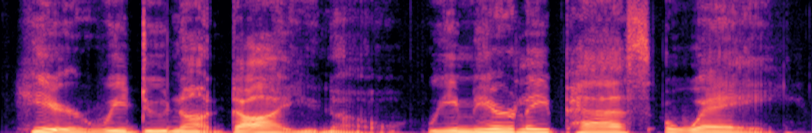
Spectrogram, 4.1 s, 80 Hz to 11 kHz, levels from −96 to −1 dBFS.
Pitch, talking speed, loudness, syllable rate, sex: 160 Hz, 160 wpm, -16 LUFS, 4.2 syllables/s, female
